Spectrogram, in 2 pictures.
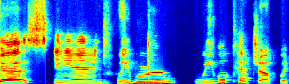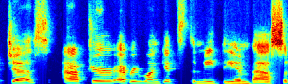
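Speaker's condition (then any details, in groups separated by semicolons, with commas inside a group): No condition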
